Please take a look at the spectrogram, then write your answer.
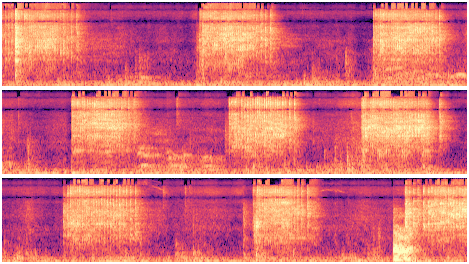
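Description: A torque wrench clicks and ratchets over and over as it tightens the cylinder head studs on a four-cylinder VW TDI engine, with short, quiet bursts of ratcheting and brief pauses between them.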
